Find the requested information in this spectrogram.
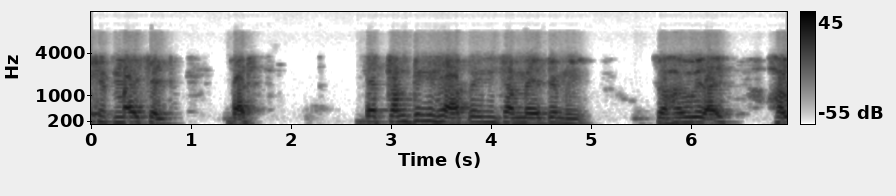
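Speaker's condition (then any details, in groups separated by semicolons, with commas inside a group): Cerebral palsy; spastic type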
